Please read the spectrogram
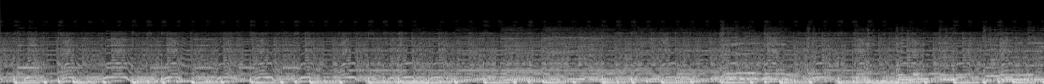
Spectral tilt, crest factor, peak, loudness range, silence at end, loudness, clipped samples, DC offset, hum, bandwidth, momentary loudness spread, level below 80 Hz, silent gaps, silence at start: -9.5 dB/octave; 14 dB; -2 dBFS; 2 LU; 0 s; -17 LUFS; under 0.1%; under 0.1%; none; 5.6 kHz; 3 LU; -24 dBFS; none; 0 s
